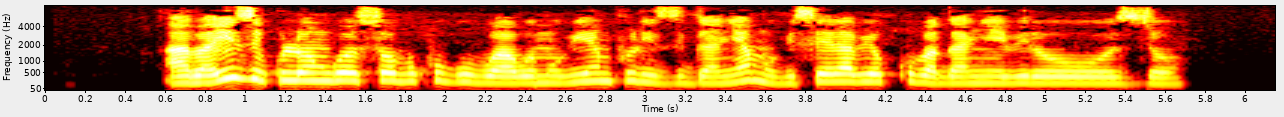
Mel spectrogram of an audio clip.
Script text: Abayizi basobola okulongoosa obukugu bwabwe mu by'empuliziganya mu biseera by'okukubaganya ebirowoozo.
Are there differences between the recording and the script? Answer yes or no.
yes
